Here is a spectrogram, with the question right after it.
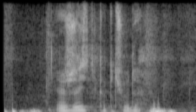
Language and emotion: Russian, neutral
